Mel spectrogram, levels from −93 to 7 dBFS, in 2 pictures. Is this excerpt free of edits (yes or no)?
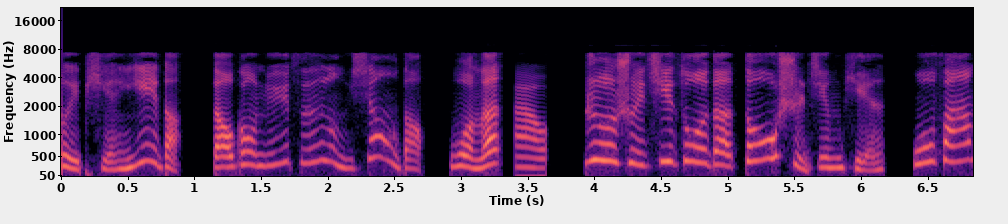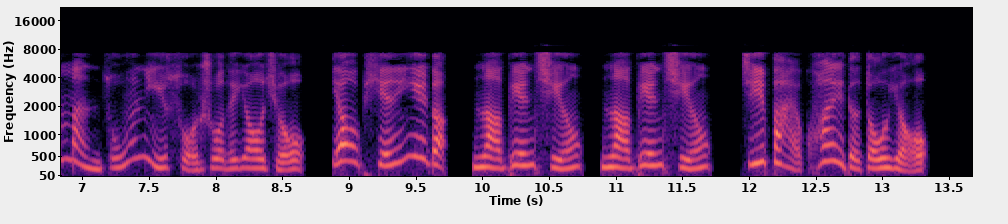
no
